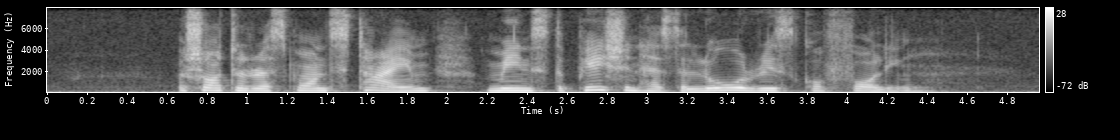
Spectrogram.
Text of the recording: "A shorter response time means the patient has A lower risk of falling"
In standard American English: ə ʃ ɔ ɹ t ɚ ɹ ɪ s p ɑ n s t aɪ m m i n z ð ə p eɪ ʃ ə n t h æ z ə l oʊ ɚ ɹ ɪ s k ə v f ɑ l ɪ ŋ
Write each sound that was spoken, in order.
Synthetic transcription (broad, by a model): ə ʃ ɔ t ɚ ɹ ɪ s p ɑ n s t aɪ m m i n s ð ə p eɪ ʃ ə n t h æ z ə l oʊ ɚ ɹ ɪ s k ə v f ɑ l ɪ ŋ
